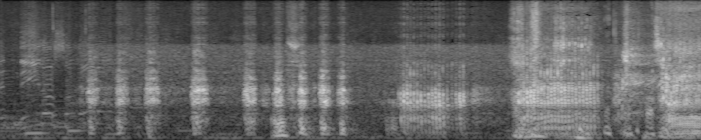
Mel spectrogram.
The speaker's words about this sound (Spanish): Cuando los monos se ponen contentos hacen este sonido.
